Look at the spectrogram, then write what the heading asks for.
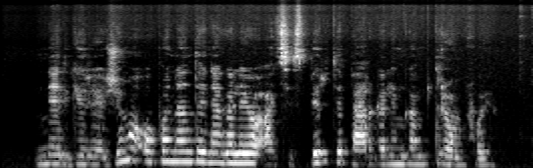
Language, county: Lithuanian, Panevėžys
